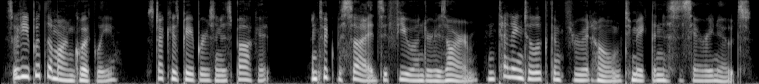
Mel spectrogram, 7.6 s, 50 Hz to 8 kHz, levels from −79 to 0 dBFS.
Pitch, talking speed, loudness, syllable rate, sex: 205 Hz, 255 wpm, -18 LUFS, 6.5 syllables/s, female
